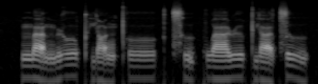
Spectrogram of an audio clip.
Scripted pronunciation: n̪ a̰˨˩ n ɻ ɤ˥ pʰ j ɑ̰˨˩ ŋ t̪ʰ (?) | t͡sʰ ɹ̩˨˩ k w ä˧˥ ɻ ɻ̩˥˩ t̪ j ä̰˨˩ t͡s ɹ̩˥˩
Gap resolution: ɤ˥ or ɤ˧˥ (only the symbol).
ɤ˥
